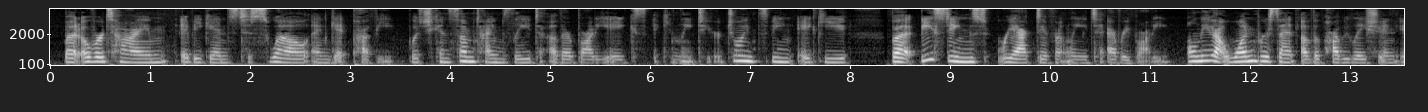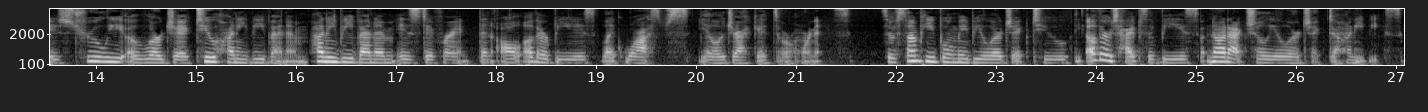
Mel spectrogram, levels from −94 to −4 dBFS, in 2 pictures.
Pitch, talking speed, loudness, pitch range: 205 Hz, 170 wpm, -26 LUFS, 180-240 Hz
